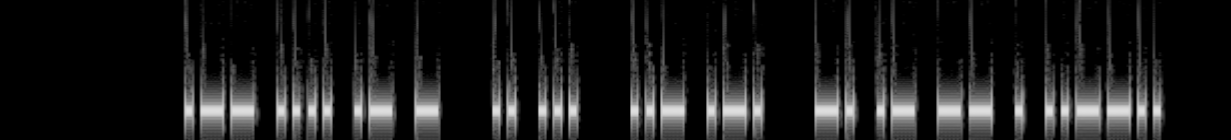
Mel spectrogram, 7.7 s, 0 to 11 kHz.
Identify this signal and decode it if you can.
Morse code, heard as a keyed tone, about 25 wpm, 700 Hz. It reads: WHAT IS UR NAME?
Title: Sentences from Top 200 Words and Abbreviations 25wpm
